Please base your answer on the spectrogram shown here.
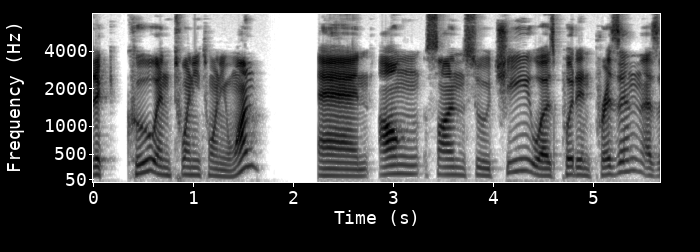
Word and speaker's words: Aung San Suu Kyi: And this was led by this Nobel Prize winning Burmese woman, Aung San Suu Kyi, I believe is how you pronounce her name.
